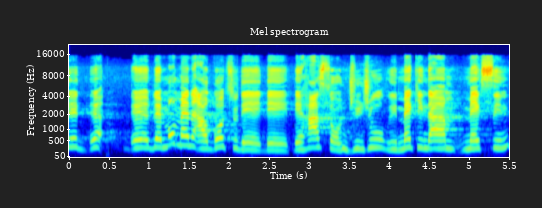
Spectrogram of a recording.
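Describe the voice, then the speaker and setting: Amid noticeable background noise, a woman with a high pitch speaks with a French accent. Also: ordinary pitch variation, moderate pace. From Cameroon. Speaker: wife giving testimony. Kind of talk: testimony. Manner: halting.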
